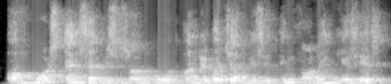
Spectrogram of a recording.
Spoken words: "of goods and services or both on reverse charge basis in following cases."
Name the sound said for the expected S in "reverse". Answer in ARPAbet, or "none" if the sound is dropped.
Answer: none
